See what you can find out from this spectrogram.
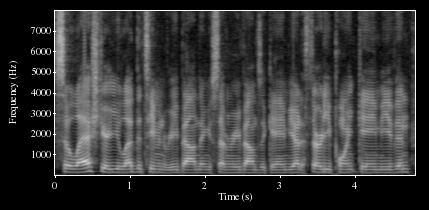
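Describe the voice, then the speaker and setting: Crisp-voiced young sports show host. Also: male voice, fairly high pitch, level tone, a little fast, darkish tone, dry recording, studio quality. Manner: fluent, polished presenter delivery. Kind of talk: scripted interview questions. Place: studio set.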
